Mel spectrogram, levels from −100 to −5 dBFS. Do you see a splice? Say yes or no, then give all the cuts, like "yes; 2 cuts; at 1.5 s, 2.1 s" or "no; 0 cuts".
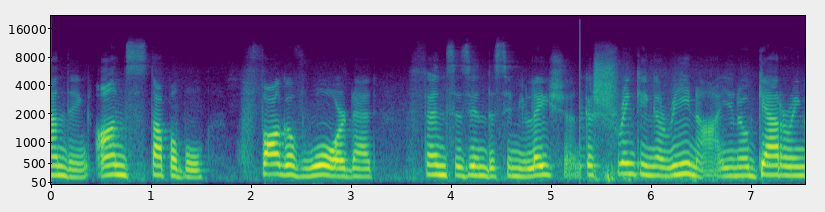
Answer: yes; 1 cut; at 5.3 s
